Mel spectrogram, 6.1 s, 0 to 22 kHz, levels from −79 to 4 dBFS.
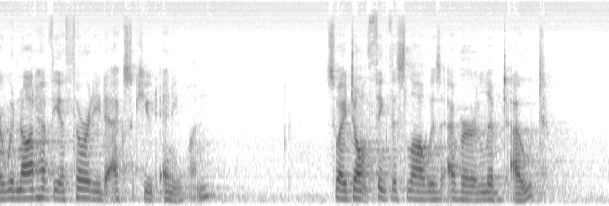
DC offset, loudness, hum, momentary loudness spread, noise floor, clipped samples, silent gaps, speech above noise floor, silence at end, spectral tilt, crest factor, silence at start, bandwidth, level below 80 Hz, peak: under 0.1%; -33 LUFS; none; 22 LU; -54 dBFS; under 0.1%; none; 21 dB; 0 s; -4.5 dB/octave; 20 dB; 0 s; over 20 kHz; -78 dBFS; -14 dBFS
